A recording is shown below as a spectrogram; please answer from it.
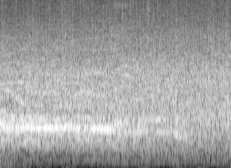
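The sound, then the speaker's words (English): An audience claps during a church service, a dense, steady wash of many hands that eases off slightly toward the end. “All right, remain standing. Let's give Jesus all the hand clap. Come on, everybody, he's wonderful.”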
